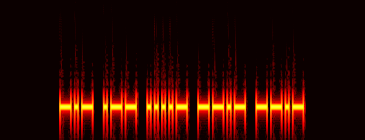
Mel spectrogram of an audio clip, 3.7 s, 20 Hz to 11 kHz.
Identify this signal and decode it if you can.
Morse code, heard as a keyed tone, about 34 wpm, 700 Hz. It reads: KW4QQ
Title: Speed Racing - USA Call Signs 28wpm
